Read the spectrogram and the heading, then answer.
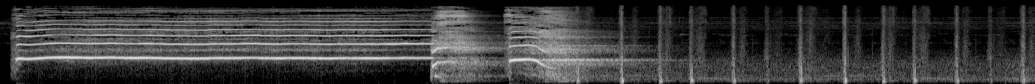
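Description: A loud, piercing scream held at a steady high pitch for about four seconds, then a couple of harsh breathy bursts, followed by a steady run of quick, light footsteps.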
